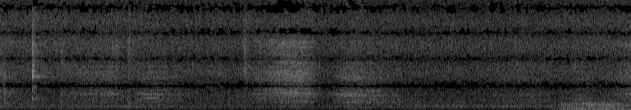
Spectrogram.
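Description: Near silence: faint room tone, with one small click just after the start.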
